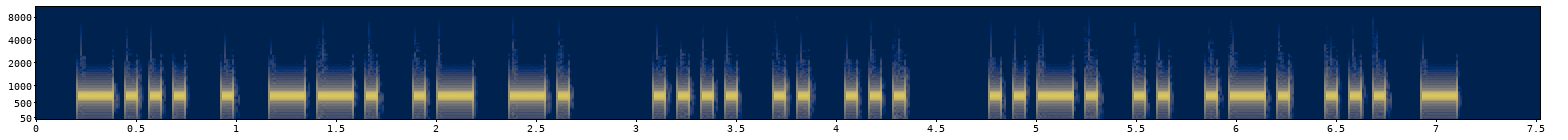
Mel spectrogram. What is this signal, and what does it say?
Morse code, heard as a keyed tone, about 20 wpm, 700 Hz. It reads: BEGAN HIS FIRST
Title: Pangram Challenge v2 - 20wpm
